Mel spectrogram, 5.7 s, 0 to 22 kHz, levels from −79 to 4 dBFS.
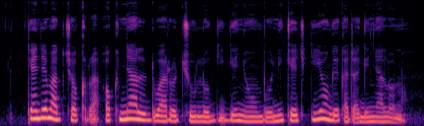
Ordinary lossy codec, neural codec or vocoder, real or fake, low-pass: none; none; real; none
